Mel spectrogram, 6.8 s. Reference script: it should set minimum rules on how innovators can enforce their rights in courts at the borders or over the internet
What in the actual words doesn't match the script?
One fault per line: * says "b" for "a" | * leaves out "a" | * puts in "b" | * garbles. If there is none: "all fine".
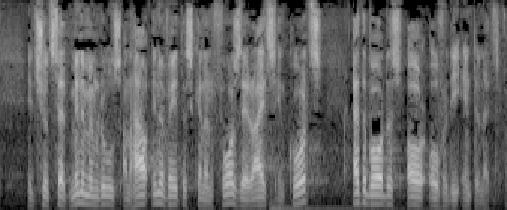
all fine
